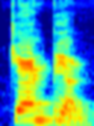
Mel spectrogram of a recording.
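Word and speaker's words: champion: Guys, इसका अगला rule है, जब किसी वर्ड के बीच में आई ओ आए तब आई ओ का उच्चारण ई आ होता है। फॉर एग्जाम्पल, चैंपियन, इस वर्ड में सी एच को चा पढ़ा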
